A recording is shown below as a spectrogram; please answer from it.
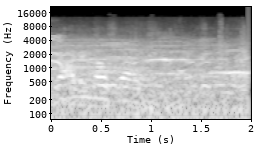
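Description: Players' voices shouting short calls on a rugby pitch as a ruck forms, over steady outdoor ground noise, with one louder call about half a second in.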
